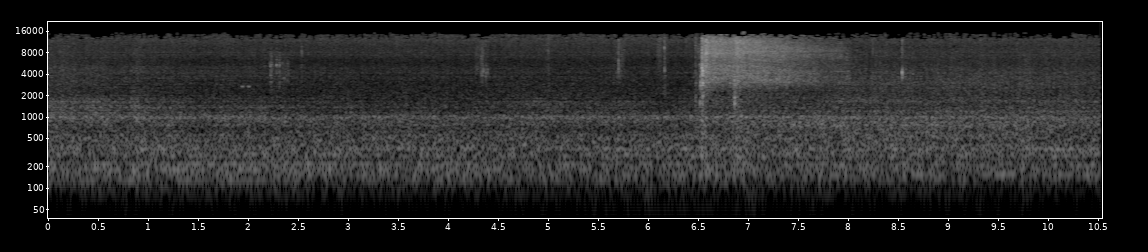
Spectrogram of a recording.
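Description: Car driving along a highway, with steady road and engine noise heard inside the cabin. A brief click or rattle sounds about six and a half seconds in.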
